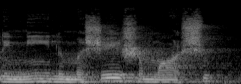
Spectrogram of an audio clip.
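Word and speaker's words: नीलमशेषमाशु: मली नील मश मश श में आपको जीभ नीचे रखनी है नीचे वाले दांत के पीछे और फिर शेष में जो श है वहां आपको जीव ऊपर ले जानी है मश माश फिर शु में नीचे लानी आक्रांत लोक नील मशेषा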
